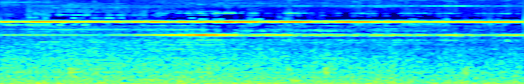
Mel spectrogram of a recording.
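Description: A metro train rumbles steadily while its wheels let out a sustained, high-pitched squeal on the rails, continuous throughout, with no voices.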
